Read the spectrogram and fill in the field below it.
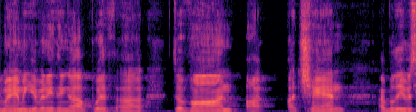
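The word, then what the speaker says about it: Achane: Well, why would Miami give anything up with Devon Achan, I believe is how he wants his name pronounced now.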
